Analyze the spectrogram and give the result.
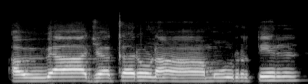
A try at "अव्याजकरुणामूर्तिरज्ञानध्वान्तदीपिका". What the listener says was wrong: You should not say murtir. It is Avyajakarunamurtirajnana.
